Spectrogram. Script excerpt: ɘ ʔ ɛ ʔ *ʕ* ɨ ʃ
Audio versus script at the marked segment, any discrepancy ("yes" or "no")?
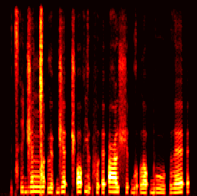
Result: no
